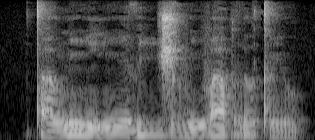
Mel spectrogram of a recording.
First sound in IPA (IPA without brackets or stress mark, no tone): tʼ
